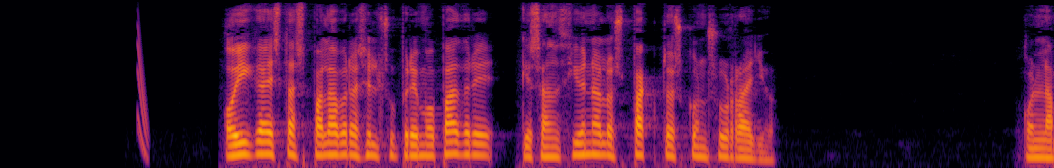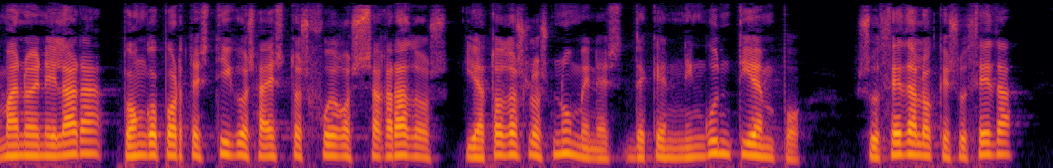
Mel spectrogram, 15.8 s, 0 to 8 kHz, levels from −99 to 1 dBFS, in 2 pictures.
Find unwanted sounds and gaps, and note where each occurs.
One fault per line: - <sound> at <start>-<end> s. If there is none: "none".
- chirp at 1.0-1.1 s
